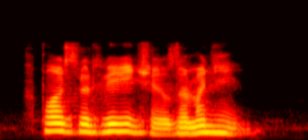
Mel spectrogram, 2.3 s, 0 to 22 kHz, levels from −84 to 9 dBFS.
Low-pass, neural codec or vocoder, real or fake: 7.2 kHz; autoencoder, 22.05 kHz, a latent of 192 numbers a frame, VITS, trained on one speaker; fake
